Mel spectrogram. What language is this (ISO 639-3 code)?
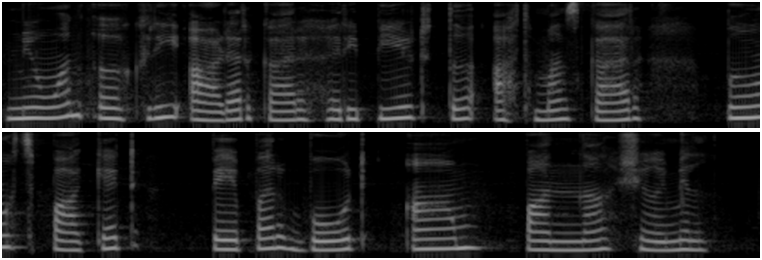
kas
